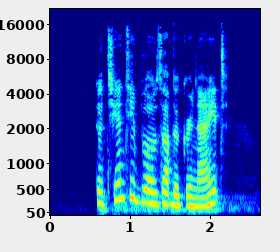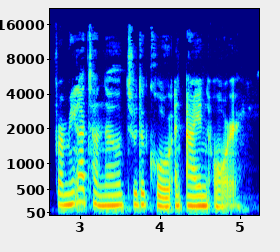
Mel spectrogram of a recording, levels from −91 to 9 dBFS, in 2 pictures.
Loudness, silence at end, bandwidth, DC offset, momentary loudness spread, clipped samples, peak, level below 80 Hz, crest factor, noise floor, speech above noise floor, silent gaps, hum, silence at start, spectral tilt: -24 LUFS; 0.25 s; 15.5 kHz; under 0.1%; 10 LU; under 0.1%; -4 dBFS; -62 dBFS; 20 dB; -85 dBFS; 62 dB; none; none; 0.6 s; -6 dB/octave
